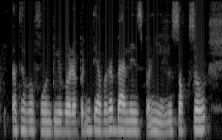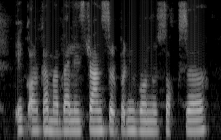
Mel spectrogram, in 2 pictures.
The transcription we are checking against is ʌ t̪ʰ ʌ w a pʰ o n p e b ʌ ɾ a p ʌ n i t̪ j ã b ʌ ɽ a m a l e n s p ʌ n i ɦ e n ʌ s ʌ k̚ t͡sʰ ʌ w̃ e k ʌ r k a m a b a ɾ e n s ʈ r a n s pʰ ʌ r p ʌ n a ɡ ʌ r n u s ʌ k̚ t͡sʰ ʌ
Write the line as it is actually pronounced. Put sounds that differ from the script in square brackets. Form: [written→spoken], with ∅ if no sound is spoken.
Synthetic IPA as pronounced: ʌ t̪ʰ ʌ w a pʰ o n p e b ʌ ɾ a p ʌ n i t̪ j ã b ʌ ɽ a [m→b] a l e n s p ʌ n i ɦ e n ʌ s ʌ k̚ t͡sʰ ʌ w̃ e k ʌ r k a m a b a [ɾ→l] e n s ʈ r a n s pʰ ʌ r p ʌ n [a→i] ɡ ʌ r n u s ʌ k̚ t͡sʰ ʌ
